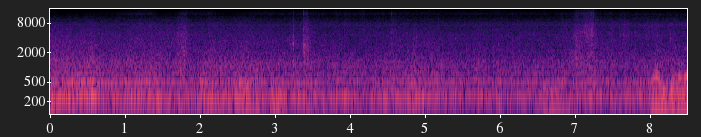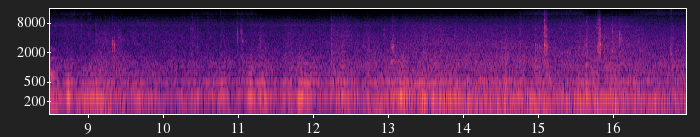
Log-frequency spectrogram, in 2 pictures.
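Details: A continuous humming of a wild Asian honey bee colony on a 2022 honey-hunting trip. The drone holds steady throughout, with intermittent men's speech and occasional knocks.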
